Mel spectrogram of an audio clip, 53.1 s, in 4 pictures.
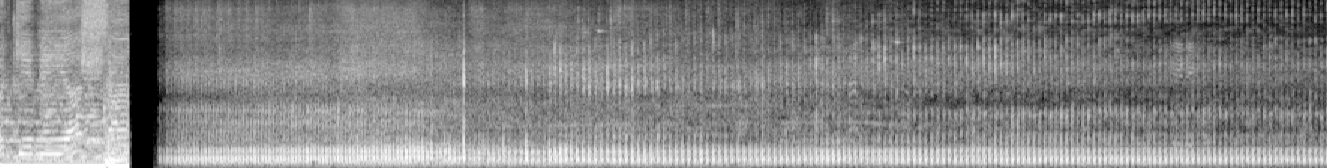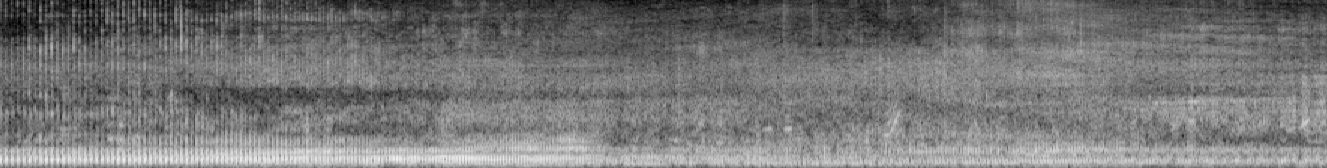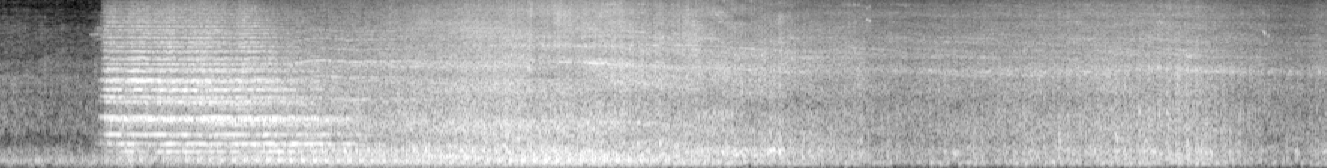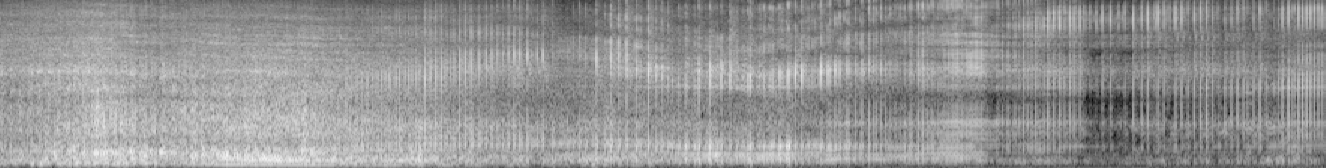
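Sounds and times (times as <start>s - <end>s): train wheels rumbling and clattering: 1.7s - 16.9s, 26.2s - 53.0s
train horn blast: 27.5s - 31.0s.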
